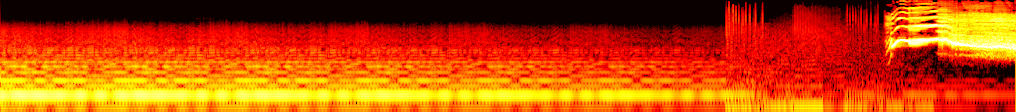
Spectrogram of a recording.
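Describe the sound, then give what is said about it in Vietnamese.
A person lets out a sharp, high-pitched scream near the end during a Halloween night game in a cemetery, bursting in after a long, low droning tone cuts off. “An Huy nghe rõ có tiếng một người hét, sau đó là một trận cười giòn tan”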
